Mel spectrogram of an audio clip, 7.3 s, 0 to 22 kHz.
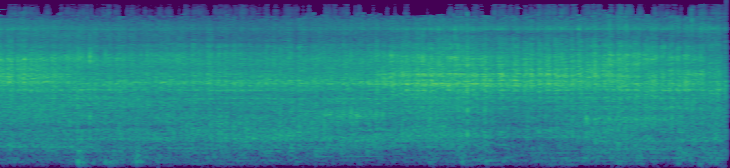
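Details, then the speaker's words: Lima Class J50 model locomotive after CD motor conversion kit and extra pickups: steady motor whir and light even wheel ticking, running smoothly without stalls; odd noise cured by moving the motor plate washers to the correct side. "that sounds better that sounds a lot better yeah i think that's what it was i had those little washers on the wrong side of the plate"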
